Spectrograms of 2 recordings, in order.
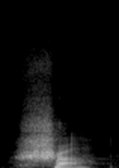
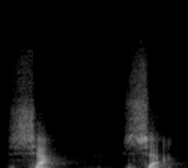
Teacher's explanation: the retroflex cerebral sound shrah versus the palatal sound sha sha which is the sound we use most often in sanskrit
